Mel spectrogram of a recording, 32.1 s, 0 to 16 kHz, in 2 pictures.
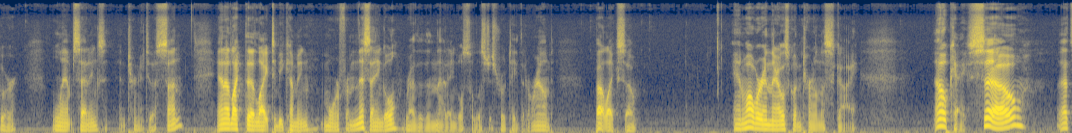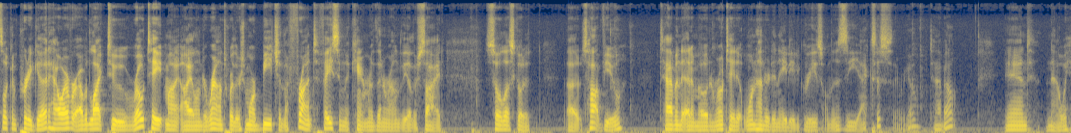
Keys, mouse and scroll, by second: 7.0 r, 8.8 click, 9.0 g, 9.7 click, 10.3 middle click, 12.1 click, 13.5 middle click, 17.6 right click, 18.6 middle click, 20.8 middle click, 23.1 KP_7, 26.8 Tab, 26.8 r, 29.8 Tab, 30.2 middle click.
